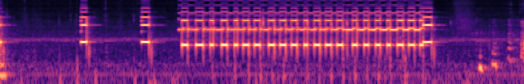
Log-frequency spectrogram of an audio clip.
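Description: S.A.M.E. digital weather/all hazards alert radio running its alert test. Two short button beeps come first, then a rapidly pulsing alarm tone sounds for about three seconds and cuts off.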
